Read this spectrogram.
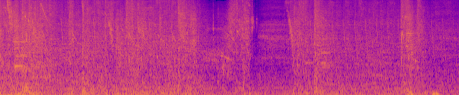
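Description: Gunfire bursts loudly in a game.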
